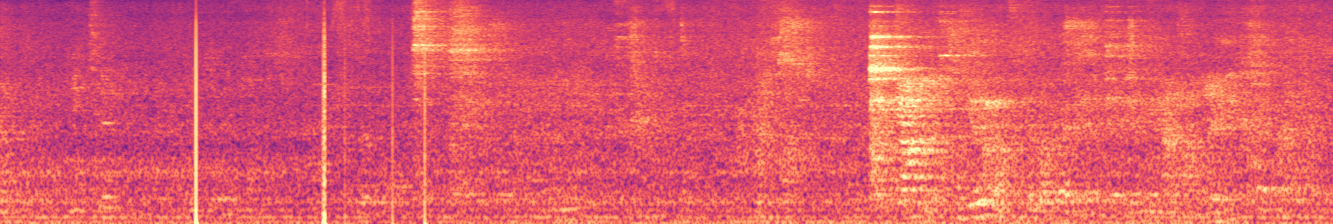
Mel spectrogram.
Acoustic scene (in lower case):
cafe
